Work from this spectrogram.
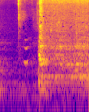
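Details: Caroma dual-flush toilet cistern after seal/washer replacement, water turned back on: a couple of clicks, then a steady even hiss of water rushing in as it fills; inlet valve sealing and flowing normally.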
